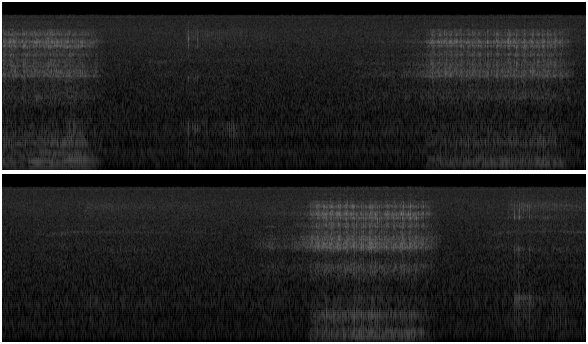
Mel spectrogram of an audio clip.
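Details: Companion who came to keep someone company while studying has fallen asleep: three rough, rasping snores against a steady room hum, about one every four seconds; snoring.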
